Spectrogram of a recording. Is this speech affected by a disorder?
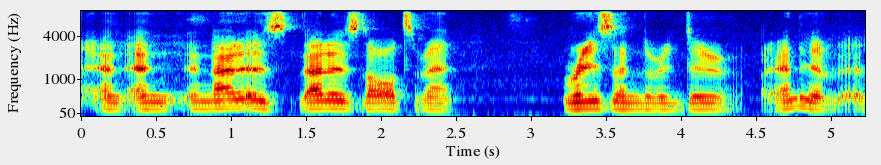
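Yes: muscular dystrophy.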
